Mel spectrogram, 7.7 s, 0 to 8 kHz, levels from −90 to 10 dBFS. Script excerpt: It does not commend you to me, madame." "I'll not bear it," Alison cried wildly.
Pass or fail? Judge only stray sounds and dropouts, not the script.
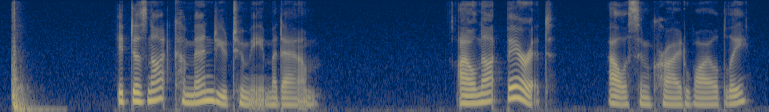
fail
